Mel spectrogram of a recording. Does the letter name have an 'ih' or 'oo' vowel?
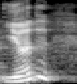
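oo. The vowel is an 'oo' sound. "the way they pronounce it is not Yud"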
